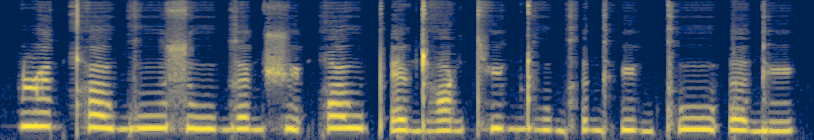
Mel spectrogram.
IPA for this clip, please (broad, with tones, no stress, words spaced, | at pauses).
ɭœ˥ɡqʰuː˧ɡ uː˥˧suː˧ɡœ˥˧ɡ ʃy˧ʔquː˥pʼɛ˧˩ ɖʱɑ˧ɡtʰy˥ɡɖʱu˧ɡʔə˥ɡ ʔy˧˩ɡ kʼuː˥˧ʔ əː˩˧ɡy˩˧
